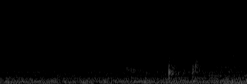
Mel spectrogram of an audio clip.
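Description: Near silence: quiet room tone with a few faint light ticks of a pen on paper as it is put to a test sheet.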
